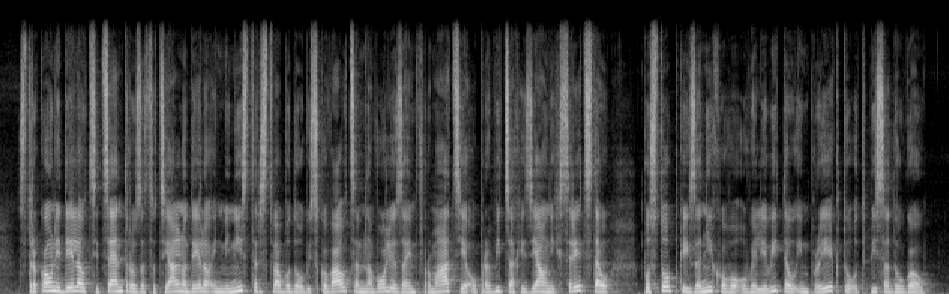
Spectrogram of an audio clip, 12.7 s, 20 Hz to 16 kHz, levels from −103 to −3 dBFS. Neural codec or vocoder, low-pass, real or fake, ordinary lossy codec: none; 14.4 kHz; real; none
